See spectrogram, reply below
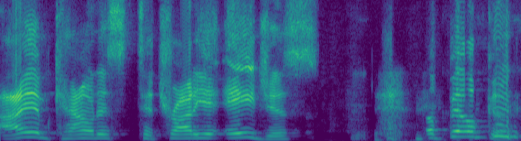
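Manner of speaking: loud, high, very slow, intimidating noblewoman voice. Voicing a countess getting in a woman's face: intimidating noblewoman voice. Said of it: "she's gonna get in her face".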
